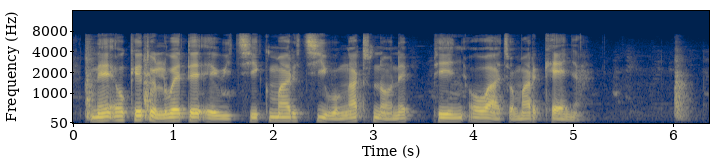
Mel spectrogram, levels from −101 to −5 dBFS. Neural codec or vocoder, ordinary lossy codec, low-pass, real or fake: none; MP3, 96 kbps; 7.2 kHz; real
